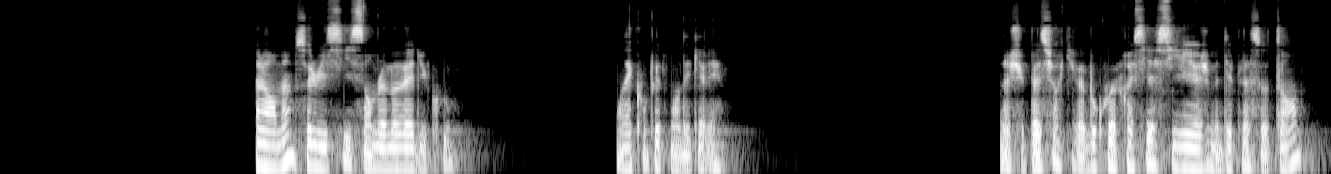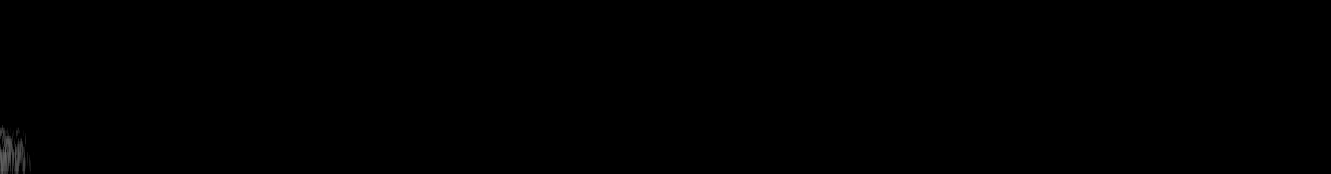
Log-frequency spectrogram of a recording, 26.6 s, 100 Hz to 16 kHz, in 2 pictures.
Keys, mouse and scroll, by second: 0.5 click, 2.6 alt+click, 13.5 middle click, 14.8 click, 21.1 click, 21.8 z, 23.8 alt+click, 24.6 alt+middle click, 26.3 alt+click, 26.3 alt+middle click.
